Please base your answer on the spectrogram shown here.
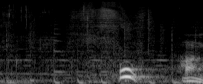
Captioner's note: chomping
